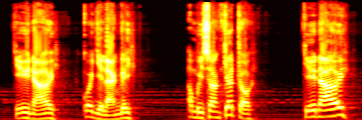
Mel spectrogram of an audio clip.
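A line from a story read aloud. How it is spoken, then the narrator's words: Loud shout. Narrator (Vietnamese): người này đã hét lớn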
